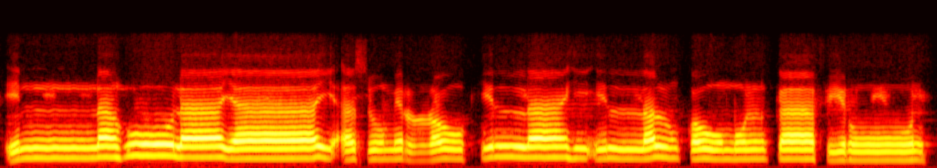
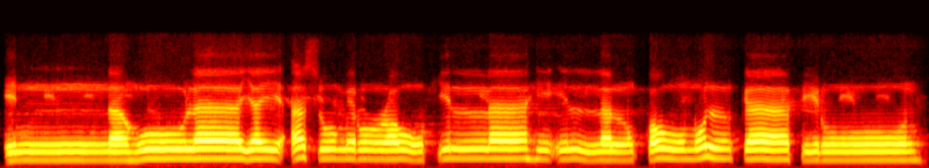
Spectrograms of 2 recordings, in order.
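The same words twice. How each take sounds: First: The 'ya' in yai'asu has a long vowel. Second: The 'ya' in yai'asu has a short vowel. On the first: The speaker calls it wrong. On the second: The speaker calls it right.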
